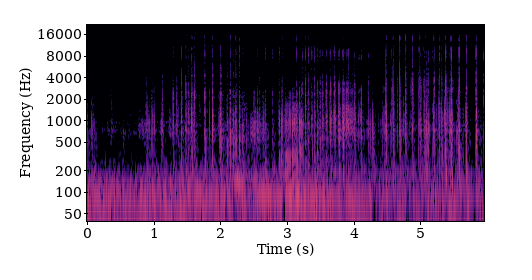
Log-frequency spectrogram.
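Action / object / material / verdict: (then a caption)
scrape / leather kiss-lock coin purse / leather / none. Long nails grip, rub and scratch a hollow black leather kiss-lock coin purse, making squeaky leather sounds. Quick, dense scratching ticks run throughout over a low rubbing rumble, with a smoother squeaky rub in the middle and brisk scratching bursts toward the end.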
